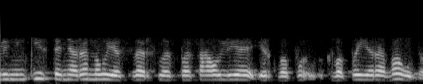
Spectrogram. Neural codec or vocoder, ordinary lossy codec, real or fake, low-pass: none; Opus, 32 kbps; real; 3.6 kHz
